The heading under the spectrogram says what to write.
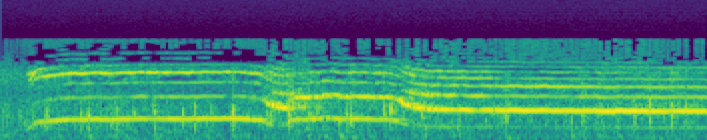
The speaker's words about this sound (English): Well, I better answer those yells of welcome, huh?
